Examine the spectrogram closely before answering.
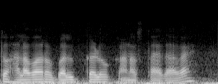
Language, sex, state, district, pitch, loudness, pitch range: Kannada, male, Karnataka, Bangalore, 105 Hz, -15 LUFS, 95-115 Hz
